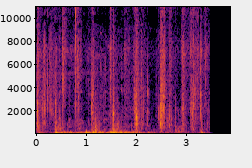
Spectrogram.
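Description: Hooves of a horse near a well sound in irregular, close thuds and scuffs on the ground with a few sharper knocks, fairly loud for about three and a half seconds before cutting off abruptly.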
